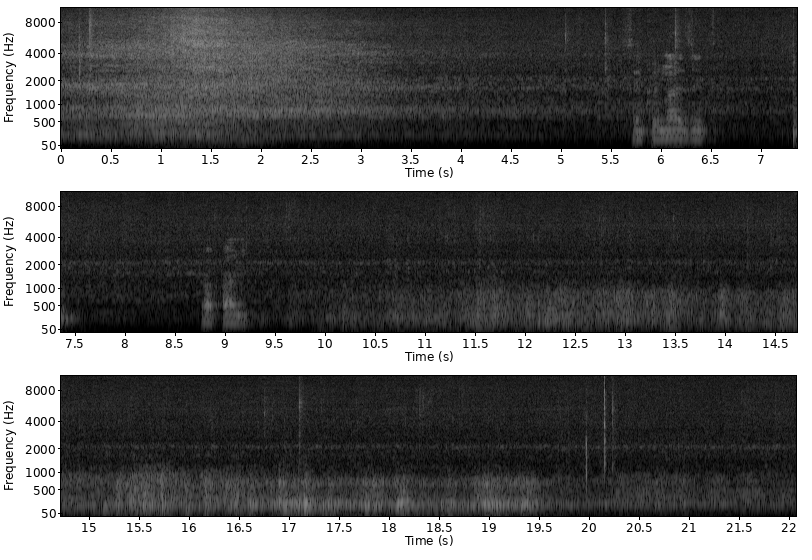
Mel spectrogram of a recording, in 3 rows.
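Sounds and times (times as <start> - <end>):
thunder rumbling: 0.0 - 6.4, 9.3 - 22.0.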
